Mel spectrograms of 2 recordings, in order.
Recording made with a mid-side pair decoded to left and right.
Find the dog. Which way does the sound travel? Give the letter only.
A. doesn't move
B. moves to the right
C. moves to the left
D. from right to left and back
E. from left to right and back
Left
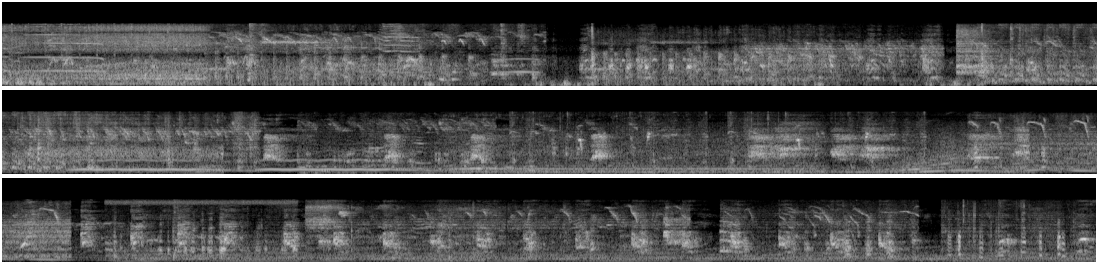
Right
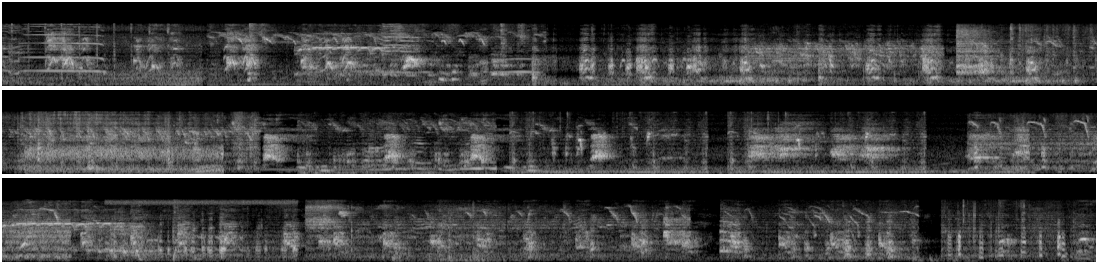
C.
